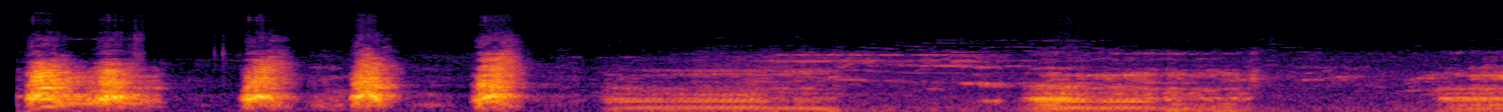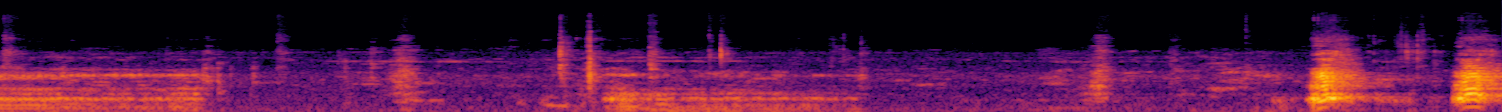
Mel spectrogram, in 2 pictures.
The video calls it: Tibetan mastiff dog barking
